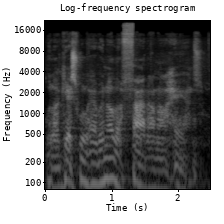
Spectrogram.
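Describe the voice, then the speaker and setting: An actor playing a weary, remorseful outlaw gunslinger in a video game, with a rural American drawl and a halting, plain-spoken manner. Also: male voice, deep voice, bright, forceful tone, slight background noise. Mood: defiant, subdued. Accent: American, rural Western drawl. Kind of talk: dramatic video game acting.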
